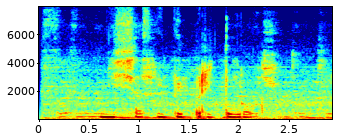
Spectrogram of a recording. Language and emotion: Russian, angry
